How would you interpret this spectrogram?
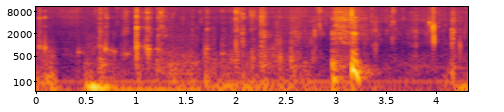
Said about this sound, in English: And we're gonna get this one in our mouth. We're gonna take a couple chews.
